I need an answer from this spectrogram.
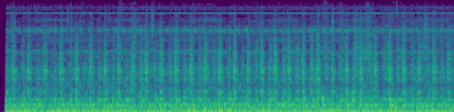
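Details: Hungry newborn puppy of a stray mother dog suckling milk, giving quick rhythmic smacking pulses several times a second over a steady low rumble.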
